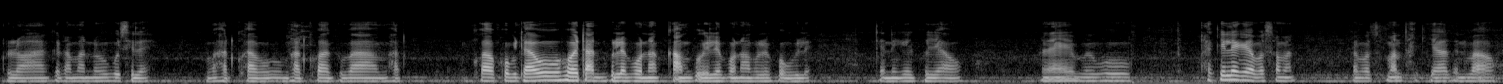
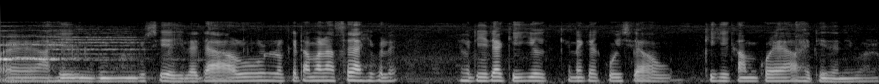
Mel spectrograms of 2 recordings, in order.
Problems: none marked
